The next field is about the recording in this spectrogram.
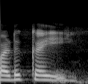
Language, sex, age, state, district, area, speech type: Tamil, female, 60+, Tamil Nadu, Sivaganga, rural, read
